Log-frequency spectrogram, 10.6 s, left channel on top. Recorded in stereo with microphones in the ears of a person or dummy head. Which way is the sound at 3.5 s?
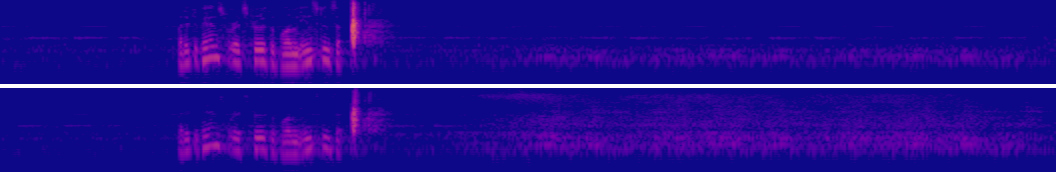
65° left (ahead or behind).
